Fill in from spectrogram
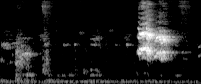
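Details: Rainbow lorikeet imitating a chicken, giving a loud harsh squawk of layered tones near the end after softer low clucking notes earlier, with faint background hum.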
